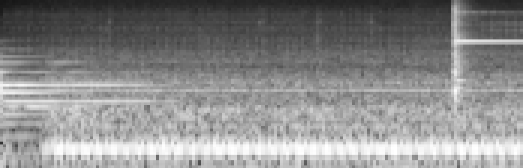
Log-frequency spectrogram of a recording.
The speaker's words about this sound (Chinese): 乖乖，这是烤箱到达我们设定的温度的时候所发出的提示音。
